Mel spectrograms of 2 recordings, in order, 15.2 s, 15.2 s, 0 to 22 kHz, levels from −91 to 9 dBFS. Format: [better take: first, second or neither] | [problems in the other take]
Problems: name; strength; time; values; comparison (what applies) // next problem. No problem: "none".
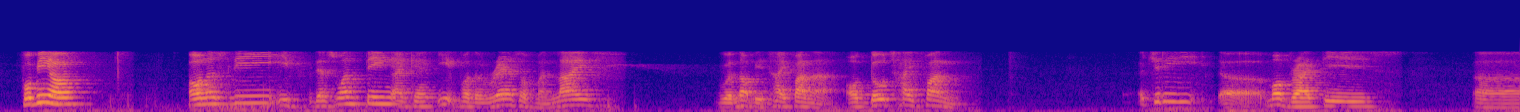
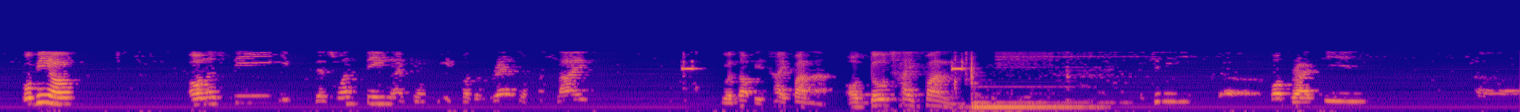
first | noise reduction (classical method spectral subtraction)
